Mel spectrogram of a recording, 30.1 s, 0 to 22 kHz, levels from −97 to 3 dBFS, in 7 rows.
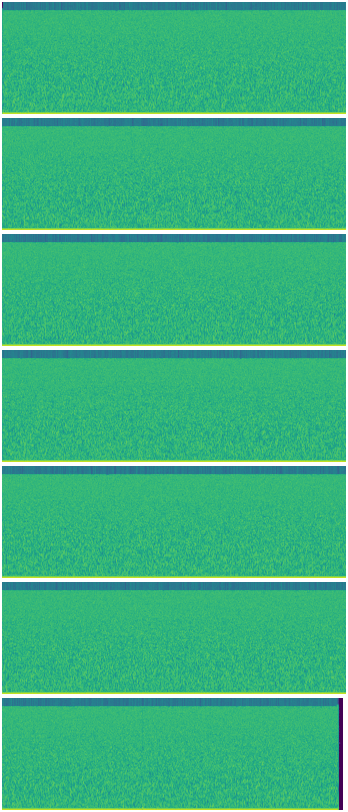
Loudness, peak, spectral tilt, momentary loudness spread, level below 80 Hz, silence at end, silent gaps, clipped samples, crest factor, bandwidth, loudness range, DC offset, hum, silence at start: -7 LUFS; 0 dBFS; 0 dB/octave; 0 LU; -32 dBFS; 0.05 s; none; 3%; 12 dB; over 20 kHz; 0 LU; 40%; none; 0 s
